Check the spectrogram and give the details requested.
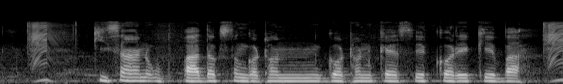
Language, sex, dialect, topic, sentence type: Bhojpuri, male, Northern, agriculture, question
